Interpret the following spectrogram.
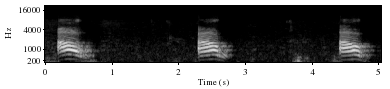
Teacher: angkatkan saja hujung lidah ke gusi atas, ada getaran sedikit. Jadi dia menghasilkan bunyi ar. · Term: bacaan sukun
